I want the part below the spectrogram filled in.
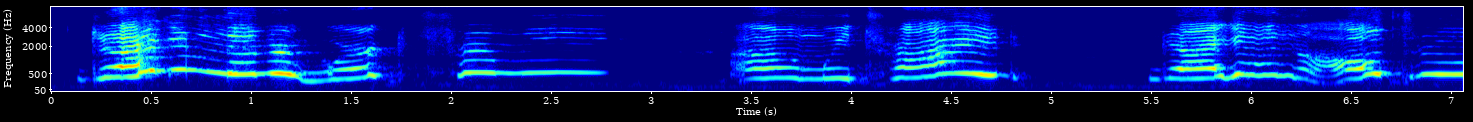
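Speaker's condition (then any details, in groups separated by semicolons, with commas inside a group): Cerebral palsy; spasticity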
